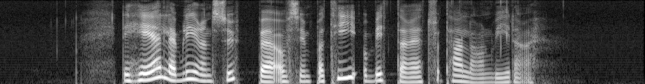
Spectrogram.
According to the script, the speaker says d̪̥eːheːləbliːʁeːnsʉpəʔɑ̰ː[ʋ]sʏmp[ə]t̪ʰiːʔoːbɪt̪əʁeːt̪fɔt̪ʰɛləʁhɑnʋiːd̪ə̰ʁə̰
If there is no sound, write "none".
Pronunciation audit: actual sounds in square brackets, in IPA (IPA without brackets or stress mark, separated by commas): ʋ, ɑ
